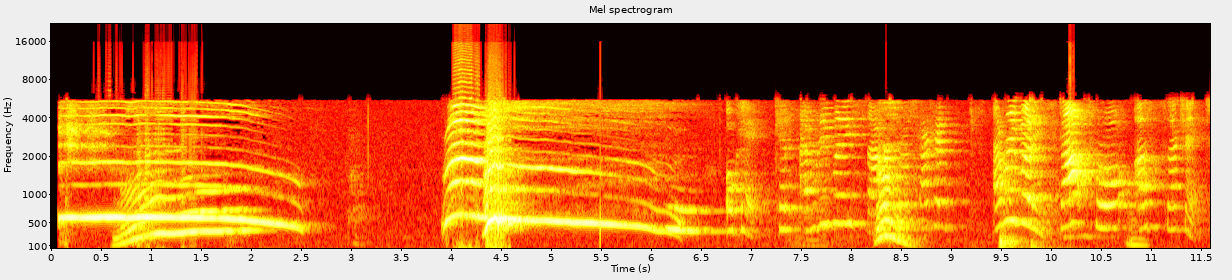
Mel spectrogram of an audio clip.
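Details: Alex the dog howls twice, each long, tonal, slightly wavering cry holding steady then sliding downward over two to three seconds, separated by a brief silence, followed by a run of shorter broken, choppy vocal notes.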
